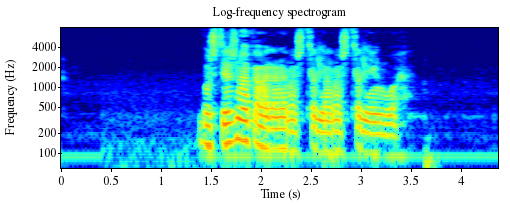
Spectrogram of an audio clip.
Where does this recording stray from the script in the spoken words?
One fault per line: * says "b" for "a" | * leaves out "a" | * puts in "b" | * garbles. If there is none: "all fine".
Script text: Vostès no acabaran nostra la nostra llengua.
all fine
